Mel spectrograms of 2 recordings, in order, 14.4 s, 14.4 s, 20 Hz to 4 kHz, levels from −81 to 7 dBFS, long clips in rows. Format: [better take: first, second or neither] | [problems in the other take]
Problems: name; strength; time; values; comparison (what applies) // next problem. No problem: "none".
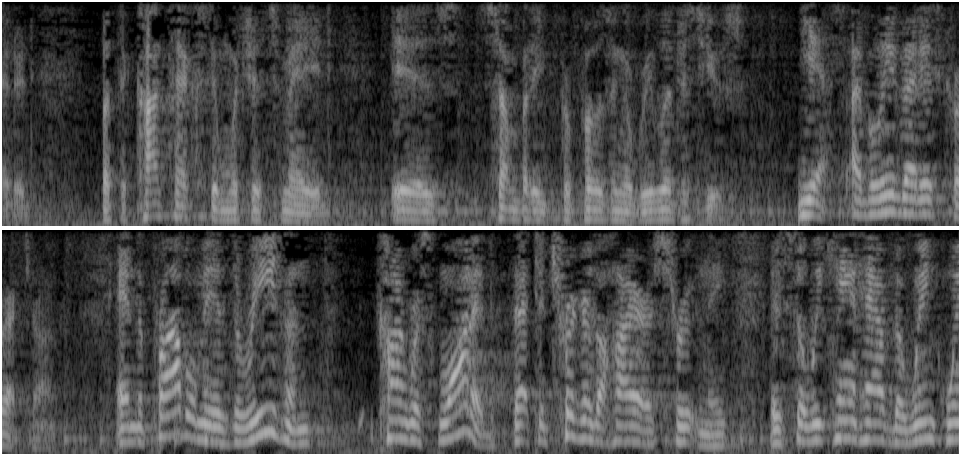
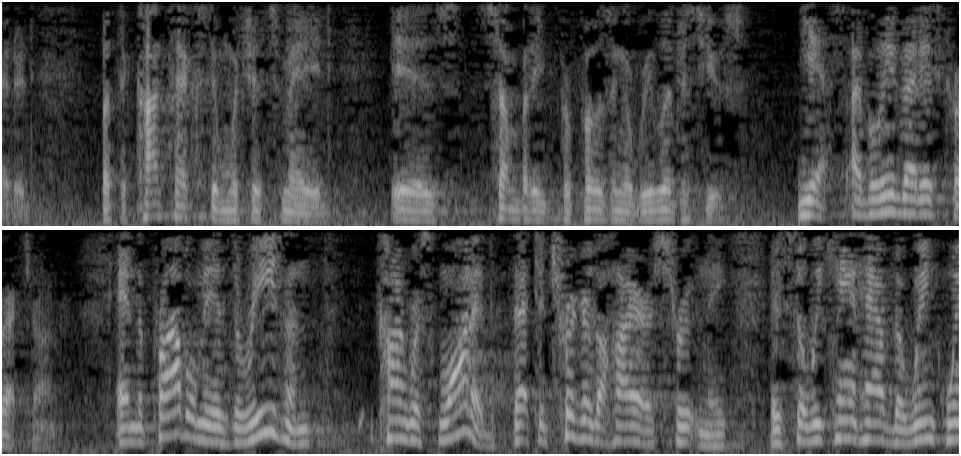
second | background sound (Snare drum); 19 dB below the speech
